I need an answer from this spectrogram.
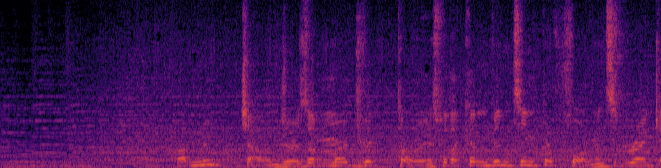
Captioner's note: audience cheering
